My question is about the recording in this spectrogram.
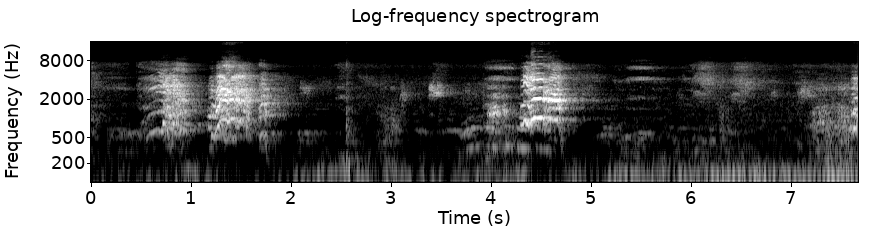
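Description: Macaws squawking: two loud calls, about a second in and about four seconds in, with fainter calls between them.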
